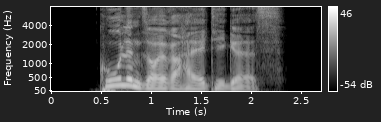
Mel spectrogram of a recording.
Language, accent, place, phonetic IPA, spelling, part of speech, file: German, Germany, Berlin, [ˈkoːlənzɔɪ̯ʁəˌhaltɪɡəs], kohlensäurehaltiges, adjective, De-kohlensäurehaltiges.ogg
- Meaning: strong/mixed nominative/accusative neuter singular of kohlensäurehaltig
